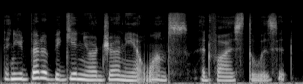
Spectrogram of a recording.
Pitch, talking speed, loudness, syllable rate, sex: 215 Hz, 215 wpm, -17 LUFS, 6.0 syllables/s, female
